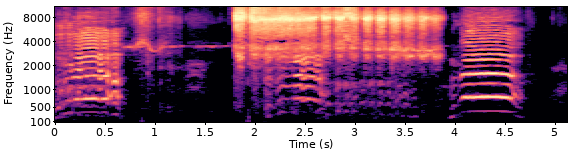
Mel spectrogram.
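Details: Barbari goats from Etawah, Uttar Pradesh, India: two loud, quavering bleats at the start and end, separated by a harsh, noisy broadband rush.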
